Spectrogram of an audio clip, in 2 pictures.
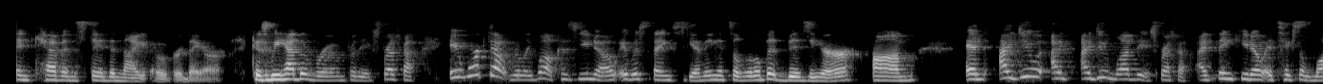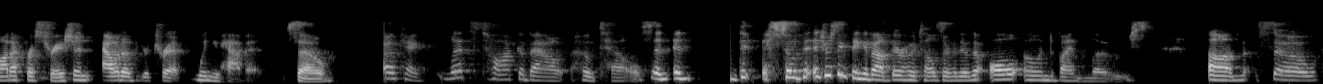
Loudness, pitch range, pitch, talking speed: -24 LUFS, 190-255 Hz, 210 Hz, 195 wpm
